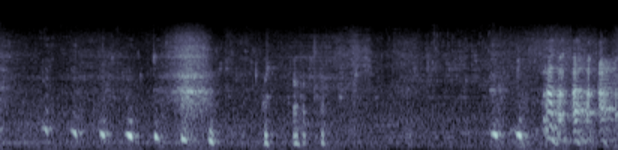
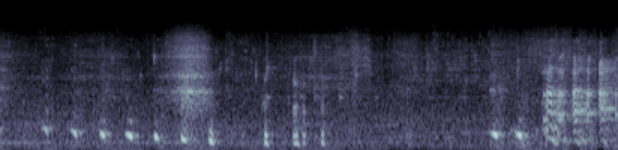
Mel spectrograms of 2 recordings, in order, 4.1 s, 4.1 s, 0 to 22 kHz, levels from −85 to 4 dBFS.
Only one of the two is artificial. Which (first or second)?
first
